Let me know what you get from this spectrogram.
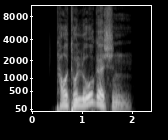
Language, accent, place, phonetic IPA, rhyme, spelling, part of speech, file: German, Germany, Berlin, [taʊ̯toˈloːɡɪʃn̩], -oːɡɪʃn̩, tautologischen, adjective, De-tautologischen.ogg
- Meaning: inflection of tautologisch: 1. strong genitive masculine/neuter singular 2. weak/mixed genitive/dative all-gender singular 3. strong/weak/mixed accusative masculine singular 4. strong dative plural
